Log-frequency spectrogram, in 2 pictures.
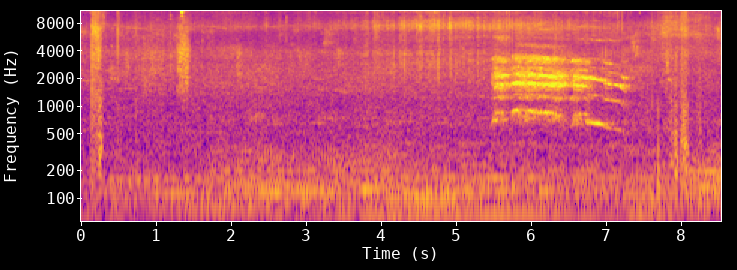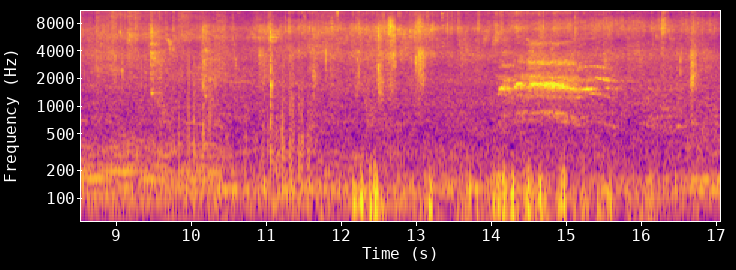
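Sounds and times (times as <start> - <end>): rooster crowing: 5.4 - 7.4, 14.0 - 15.8.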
